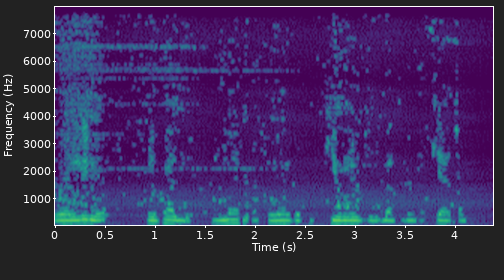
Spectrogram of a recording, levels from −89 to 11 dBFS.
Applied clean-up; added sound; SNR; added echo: classical method spectral subtraction.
